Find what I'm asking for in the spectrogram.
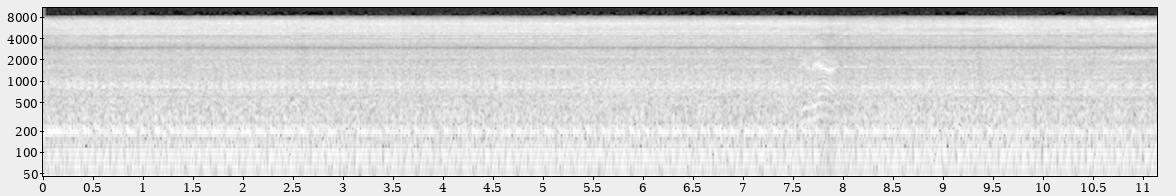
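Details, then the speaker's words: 1974 Porsche 914 2.0L with Manifold Pressure Control fuel injection, cold, during points and timing adjustment: steady slightly raised idle with even low thrum; the warm-up valve is open, causing a vacuum leak that speeds idle until it closes. "the valve is open and it causes a vacuum leak it makes an idle faster as it warms up it closes off and slows the idle down so that's coming into play right now"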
